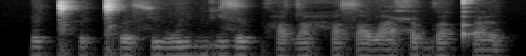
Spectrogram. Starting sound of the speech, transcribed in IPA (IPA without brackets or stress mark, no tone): ɘ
